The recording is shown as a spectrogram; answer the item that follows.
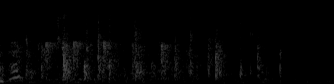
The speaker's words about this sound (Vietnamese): Xin một tràng pháo tay để khích lệ cho anh bạn này.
